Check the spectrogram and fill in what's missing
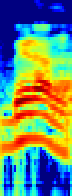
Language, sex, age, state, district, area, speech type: Bengali, male, 30-45, West Bengal, Paschim Bardhaman, urban, read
